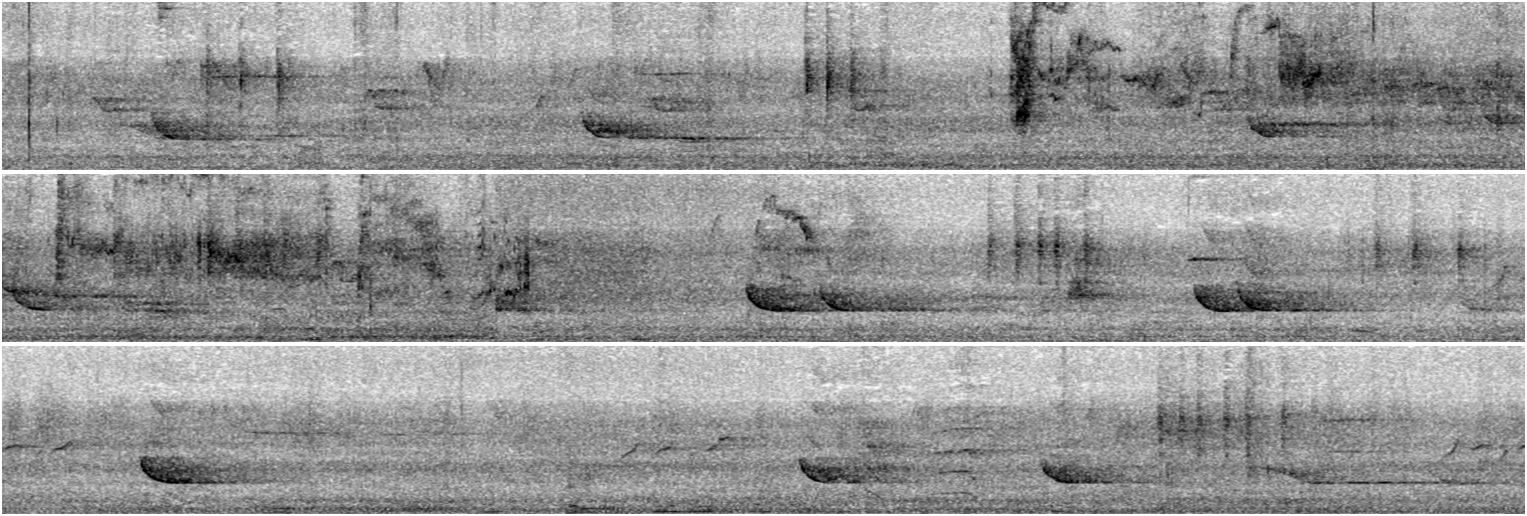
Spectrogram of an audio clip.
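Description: A bird calling over and over with short, falling whistles, one every one to four seconds, over faint outdoor background noise.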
